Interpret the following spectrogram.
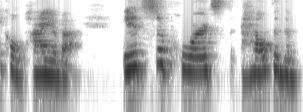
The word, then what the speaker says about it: copaiba: little tip for you copaiba I love some people say copaiba some people say copay about I don't care how you say it it's amazing ok I say copaiba it supports health of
